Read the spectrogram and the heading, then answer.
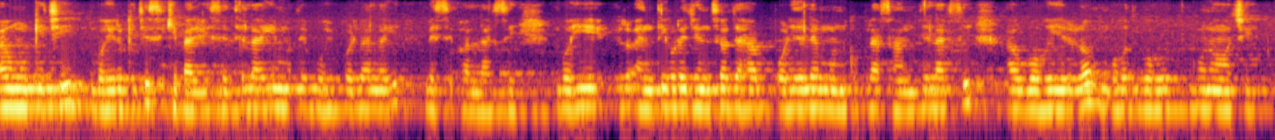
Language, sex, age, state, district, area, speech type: Odia, female, 45-60, Odisha, Boudh, rural, spontaneous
